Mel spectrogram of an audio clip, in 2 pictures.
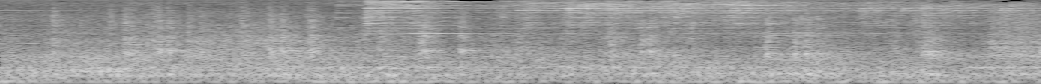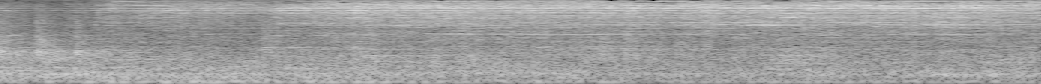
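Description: Freight train of railroad tank cars rolling past, its wheels clicking over the rail joints. A high wheel squeal joins about four and a half seconds in.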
